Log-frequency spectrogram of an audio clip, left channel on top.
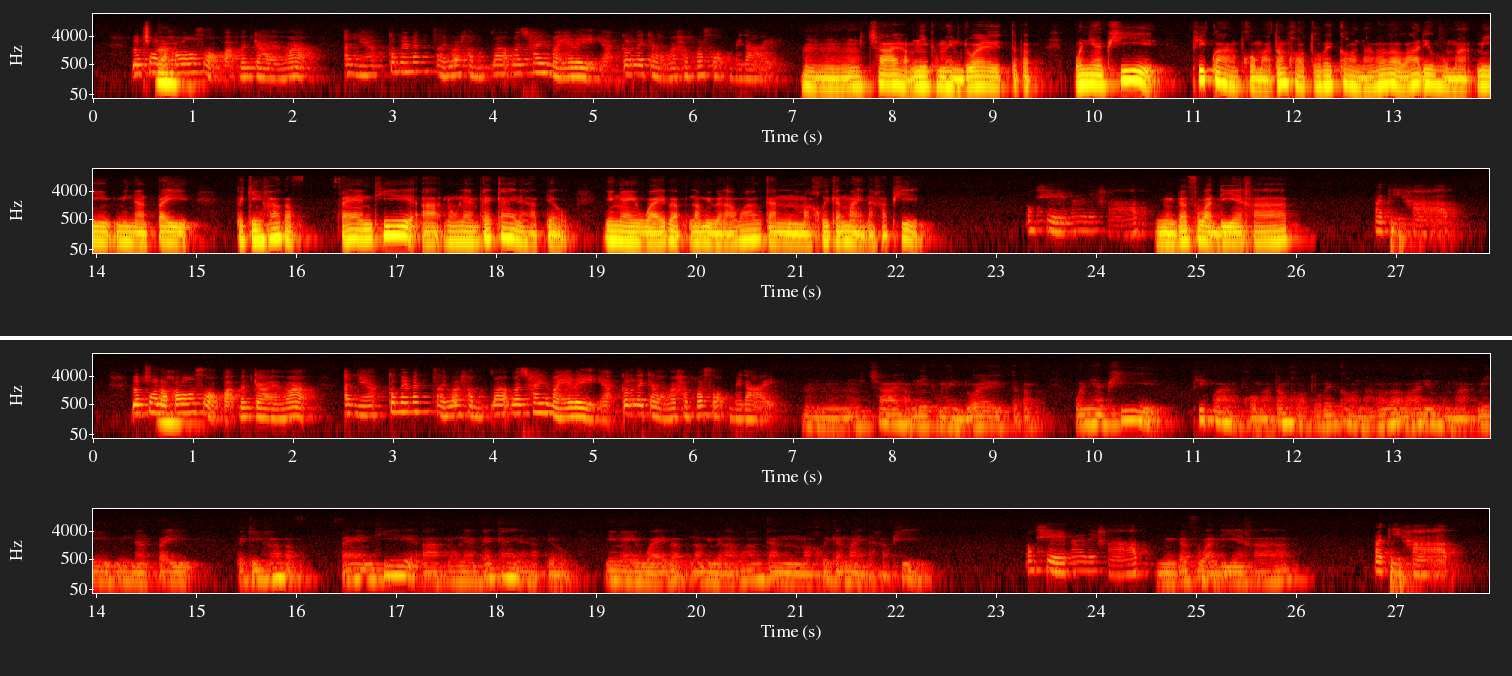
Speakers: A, on the right (about 30°); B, on the left (about 75°).
A: แล้วพอเราเข้าห้องสอบอะมันกลายเป็นว่าอันเนี้ยก็ไม่มั่นใจว่าทำว่าว่าใช่ไหมอะไรอย่างเงี้ยก็เลยกลายเป็นว่าทำข้อสอบไม่ได้
B: ใช่อืมใช่ครับนี่ผมเห็นด้วยเลยแต่แบบวันเนี้ยพี่พี่กวางผมอ่ะต้องขอตัวไปก่อนนะเพราะแบบว่าเดี๋ยวผมอ่ะมีมีนัดไปไปกินข้าวกับแฟนที่อ่าโรงแรมใกล้ๆนะครับเดี๋ยวยังไงไว้แบบเรามีเวลาว่างกันมาคุยกันใหม่นะครับพี่
A: โอเคได้เลยครับ
B: ยังไงก็สวัสดีนะครับ
A: สวัสดีครับ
